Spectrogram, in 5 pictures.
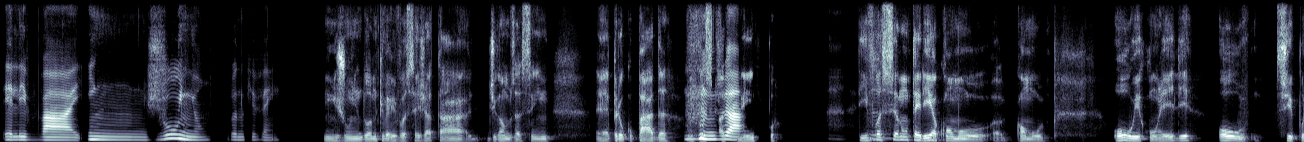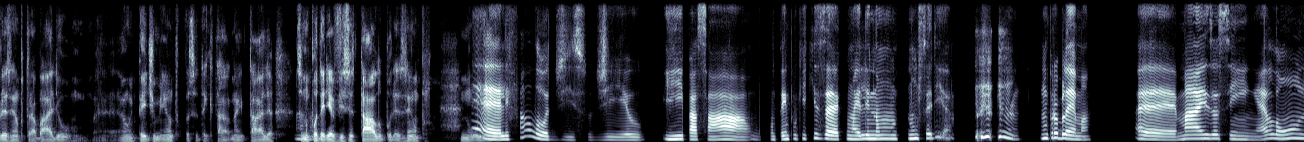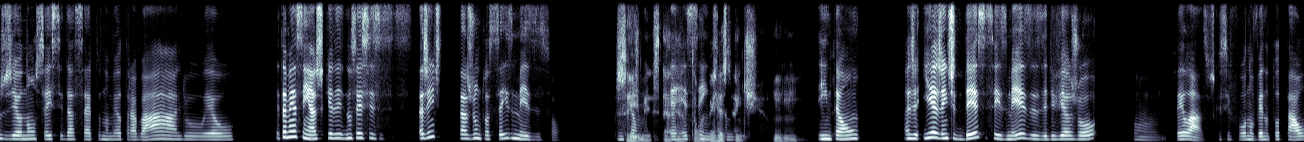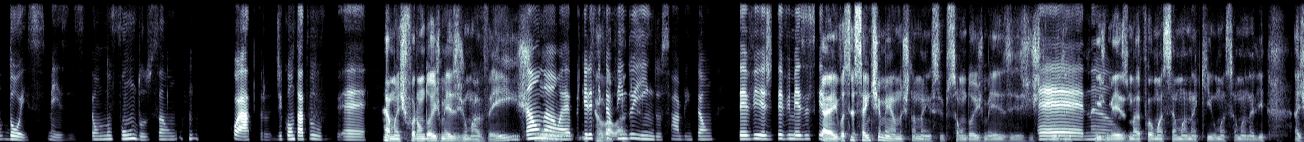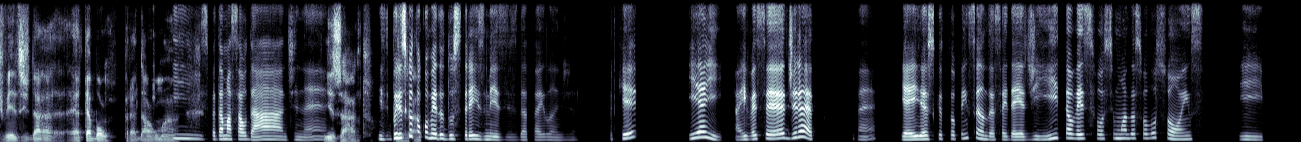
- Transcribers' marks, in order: chuckle; chuckle; other background noise; throat clearing; chuckle; tapping
- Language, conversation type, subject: Portuguese, advice, Como lidar com um conflito no relacionamento causado por uma mudança?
